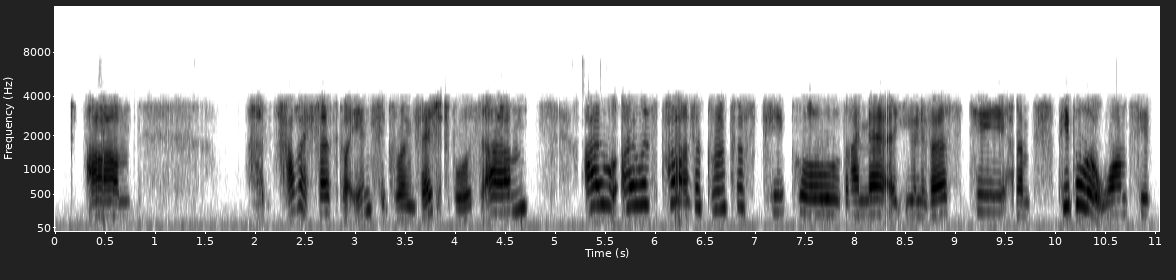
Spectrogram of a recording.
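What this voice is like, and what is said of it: British accent. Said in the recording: “I'm an immigrant farmer, as you might be able to tell from my accent. I've moved here about 27 years ago from the UK.”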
